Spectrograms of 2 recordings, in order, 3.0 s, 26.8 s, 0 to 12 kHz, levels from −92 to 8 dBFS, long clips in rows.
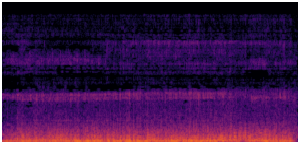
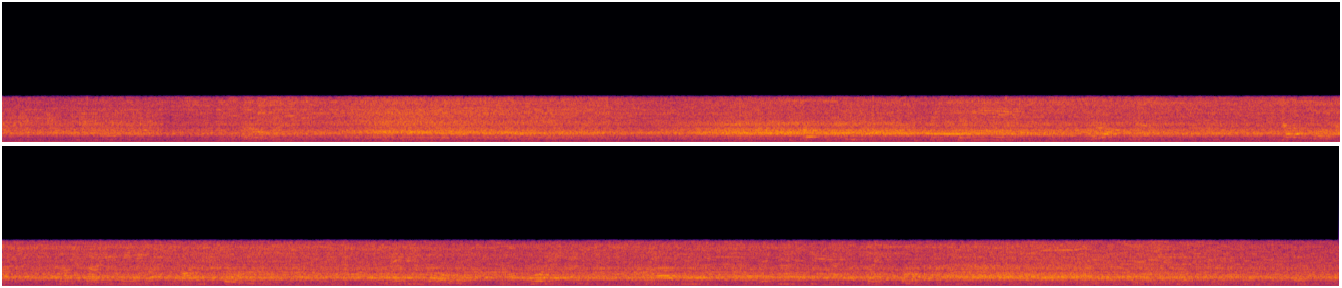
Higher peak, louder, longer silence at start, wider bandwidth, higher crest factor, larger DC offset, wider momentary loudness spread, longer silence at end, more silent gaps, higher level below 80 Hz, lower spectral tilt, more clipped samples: second, -16 dBFS vs -2 dBFS; second, -31 LUFS vs -20 LUFS; about the same, 0 s vs 0 s; first, 9.4 kHz vs 4 kHz; about the same, 14 dB vs 18 dB; neither; about the same, 3 LU vs 4 LU; about the same, 0 s vs 0 s; neither; second, -58 dBFS vs -44 dBFS; first, -8.5 dB/octave vs -6 dB/octave; neither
